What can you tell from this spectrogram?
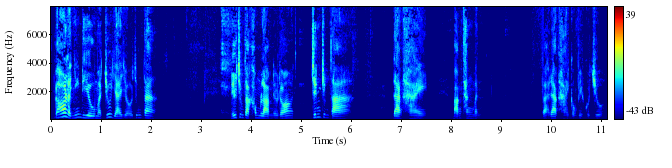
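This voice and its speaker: A man's voice: medium pitch, animated, moderate pace, long pauses, pushed and bright. A man preaching a sermon to his congregation, emphatic and full of rhetorical questions. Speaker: pastor.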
